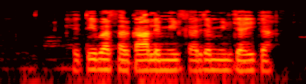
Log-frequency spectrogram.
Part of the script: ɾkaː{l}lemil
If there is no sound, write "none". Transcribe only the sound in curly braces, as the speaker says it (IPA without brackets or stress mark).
ɾ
